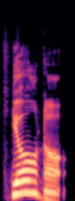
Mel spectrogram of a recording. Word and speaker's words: 今日: Kino or kyo? 今日の夕飯は全然美味しくないです。 Did you hear that? So the word in Japanese for today is kyo. Kyo. Kyo. Kyo. I'm not even pronouncing it properly.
